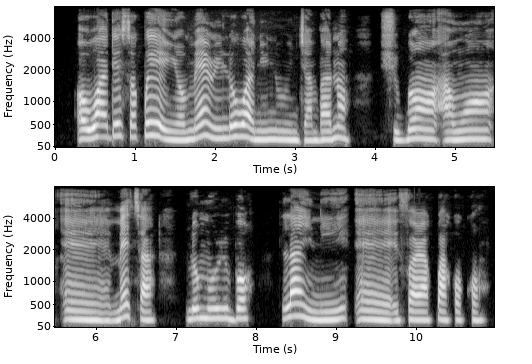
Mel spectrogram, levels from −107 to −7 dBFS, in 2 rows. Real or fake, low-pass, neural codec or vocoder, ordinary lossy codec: real; none; none; none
